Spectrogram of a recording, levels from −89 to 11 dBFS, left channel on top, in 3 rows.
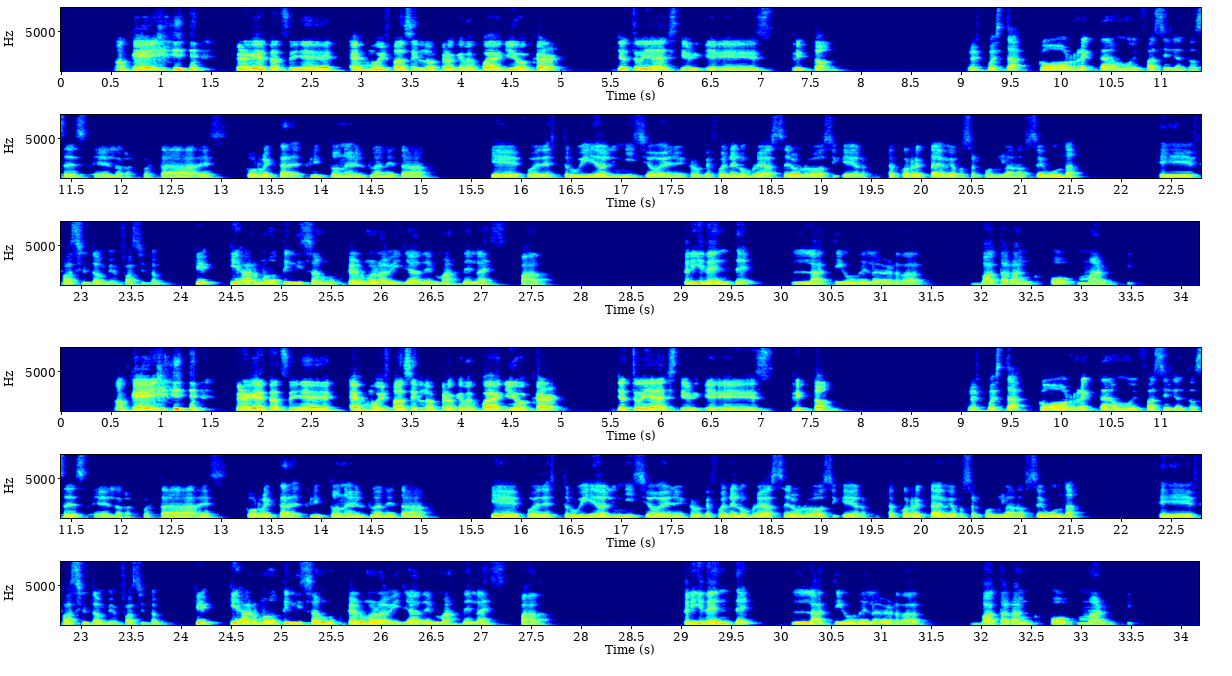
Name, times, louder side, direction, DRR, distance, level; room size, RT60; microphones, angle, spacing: voice 1, 0.5-1.2 1.7-4.9 5.6-7.0 7.3-7.7, equal, 50° right, 0.7 m, -24 dB
voice 2, 9.1-12.0 12.4-12.9 13.3-15.0 15.7-19.4 19.8-20.4 20.6-21.5 22.4-23.8 24.1-27.1 27.4-27.7 29.0-29.7 30.1-31.4 31.9-33.5, right 2 dB, 10° right, 0.4 m, -28 dB
2.5 x 2.2 x 2.9 m
head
